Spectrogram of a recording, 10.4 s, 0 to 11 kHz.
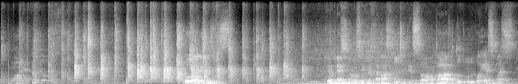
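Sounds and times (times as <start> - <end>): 
audience at a church worship service clapping rhythmically in praise: 0.0 - 6.6
speech: 3.7 - 4.7, 6.5 - 10.3.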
